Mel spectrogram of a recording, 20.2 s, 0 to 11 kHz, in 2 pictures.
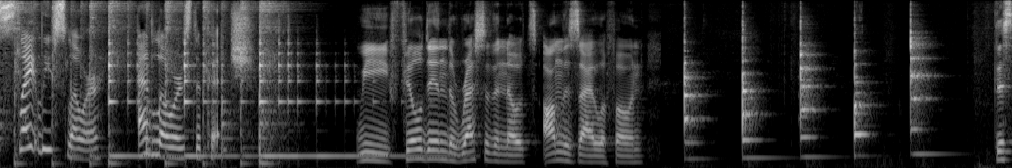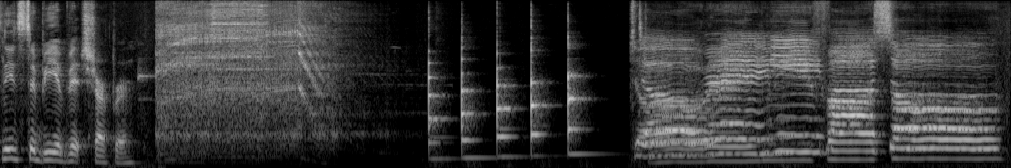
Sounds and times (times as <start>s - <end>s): Speech: 0.0s - 2.6s, 3.6s - 6.5s, 10.0s - 11.5s
Marimba, xylophone: 0.9s - 4.9s, 6.8s - 9.6s, 14.3s - 17.0s.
